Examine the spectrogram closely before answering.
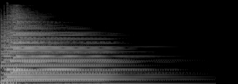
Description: F Major 7th Suspended 4th Sharp 5th F, Guitar Open G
